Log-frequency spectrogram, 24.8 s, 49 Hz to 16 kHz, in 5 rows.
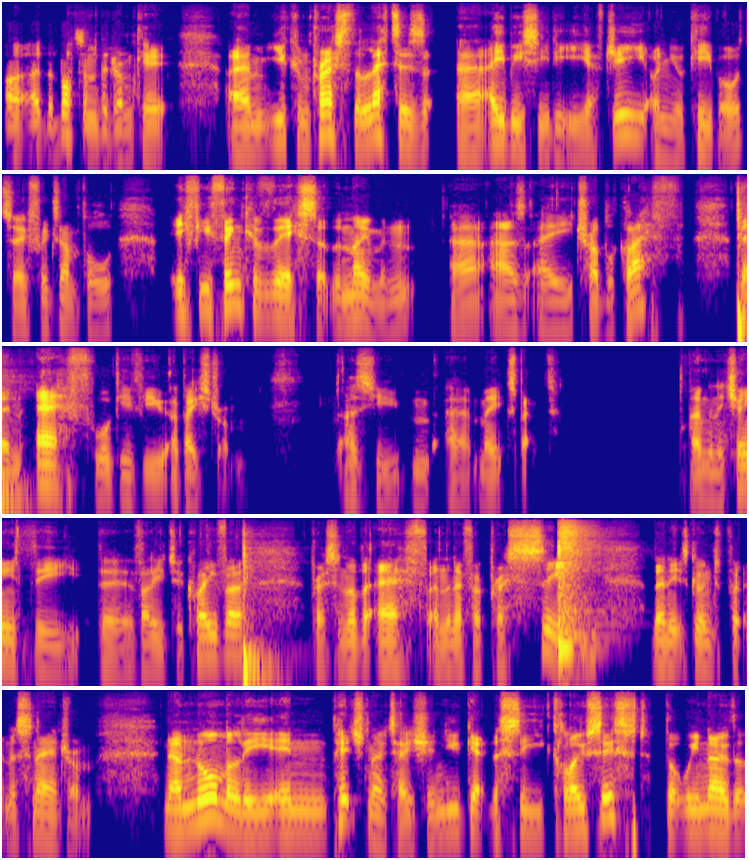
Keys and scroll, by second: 9.8 f, 14.0 5, 16.4 f, 18.4 c.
